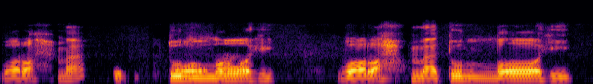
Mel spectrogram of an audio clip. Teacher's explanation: আর শেষে আল্লাহ শব্দ মোটা হবে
